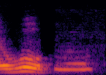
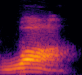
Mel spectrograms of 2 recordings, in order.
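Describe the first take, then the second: First: The vowel is a close oo sound. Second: The vowel is an open ah sound. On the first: "in his city, the O sounds like ooh" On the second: "for the American people, you have the ah sound"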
